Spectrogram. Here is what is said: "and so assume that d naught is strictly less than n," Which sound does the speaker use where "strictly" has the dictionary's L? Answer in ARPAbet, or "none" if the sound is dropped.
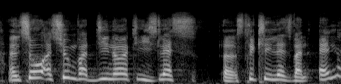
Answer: L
